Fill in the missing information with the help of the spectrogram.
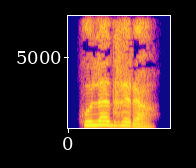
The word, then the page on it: ಕುಲಧರ: kuladhara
